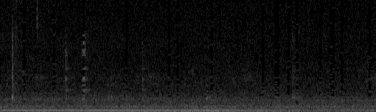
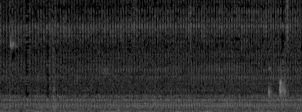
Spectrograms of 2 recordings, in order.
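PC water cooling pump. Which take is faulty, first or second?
second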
